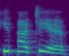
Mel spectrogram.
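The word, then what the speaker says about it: Hypatia: You say it hippatia because she's Greek."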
